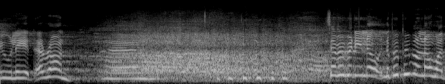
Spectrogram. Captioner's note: audience laughing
